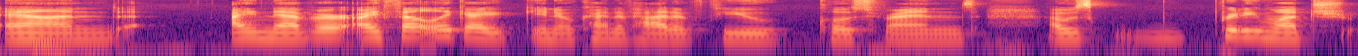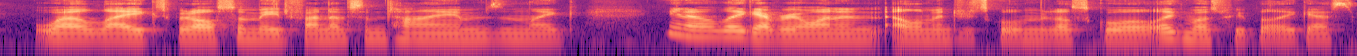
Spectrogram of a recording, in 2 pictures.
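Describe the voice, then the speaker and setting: This woman has an unremarkable speaking voice with an American accent, fairly low in pitch, with fairly even intonation. She keeps a moderate pace on a very clean recording with a silent background. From Michigan. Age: 20s. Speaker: podcaster and author. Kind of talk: casual interview.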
